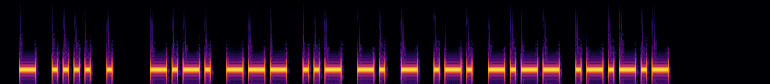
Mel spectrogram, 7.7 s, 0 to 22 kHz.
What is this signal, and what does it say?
Morse code, heard as a keyed tone, about 22 wpm, 700 Hz. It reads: THE COUNTRY.
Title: Sentences from Top 1000 Words - Review Part 6 - 22wpm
